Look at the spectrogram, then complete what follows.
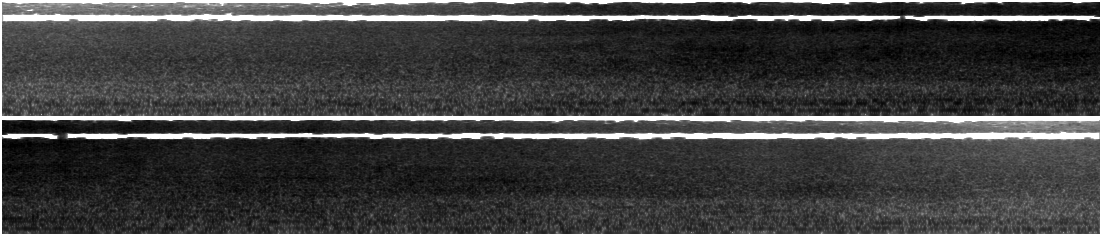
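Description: A pack of small winged sprint-style race cars running on an indoor dirt oval, their engines swelling as the field passes about halfway through, then fading as they move away around the track. The sound echoes under the arena roof.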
